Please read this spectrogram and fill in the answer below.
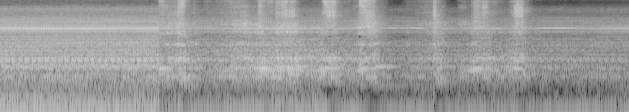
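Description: Wood lathe motor running with a steady high whine as a spindle roughing gouge cuts a rainbow and pine cone pen blank. From about a second and a half in come a run of harsh, uneven scraping bites with chips flying, as the blank breaks apart on its tube.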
